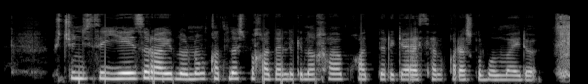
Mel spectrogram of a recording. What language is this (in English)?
Uyghur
